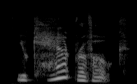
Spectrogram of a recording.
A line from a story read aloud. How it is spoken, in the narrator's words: Elektra whispered back urgently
